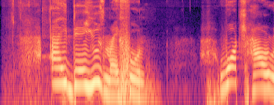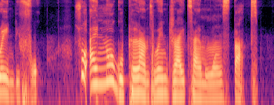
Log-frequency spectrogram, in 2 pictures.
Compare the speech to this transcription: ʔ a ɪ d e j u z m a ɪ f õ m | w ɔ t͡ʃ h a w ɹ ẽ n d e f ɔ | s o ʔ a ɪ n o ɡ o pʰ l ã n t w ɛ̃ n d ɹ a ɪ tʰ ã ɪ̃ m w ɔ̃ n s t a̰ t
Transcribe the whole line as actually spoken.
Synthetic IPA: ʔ a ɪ d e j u z m a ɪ f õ n | w ɔ t͡ʃ h a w ɹ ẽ n d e f ɔ | s o ʔ a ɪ n o ɡ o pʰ l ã n t w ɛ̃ n d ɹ a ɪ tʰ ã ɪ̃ m w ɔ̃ n s t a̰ t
